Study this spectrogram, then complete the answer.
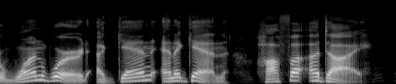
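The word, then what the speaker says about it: Håfa adai: Step foot on Guam and you'll hear one word again and again, ha adai. Pronounced ha a day.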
